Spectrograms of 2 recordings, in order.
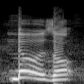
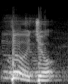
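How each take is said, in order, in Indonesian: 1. Konsonan di tengah itu bunyi 'z'. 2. Konsonan di tengah itu bunyi 'j'. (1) "Dozo itu kan pakai Z" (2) "kalau orang Sunda dojo"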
